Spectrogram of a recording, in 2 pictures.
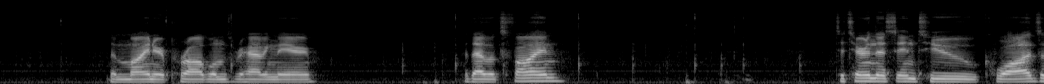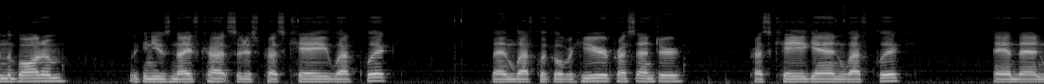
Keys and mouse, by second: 1.5-2.4 drag, 1.8 Tab, 2.4-3.3 middle drag, 4.2 Tab, 12.0 k, 17.5 k.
